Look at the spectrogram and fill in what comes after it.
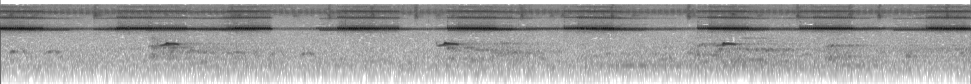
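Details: Crickets on a summer night trill shrilly in repeated surges, each lasting about a second, with brief near-silent gaps. Occasional faint, short whistled notes sit far below the chorus.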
